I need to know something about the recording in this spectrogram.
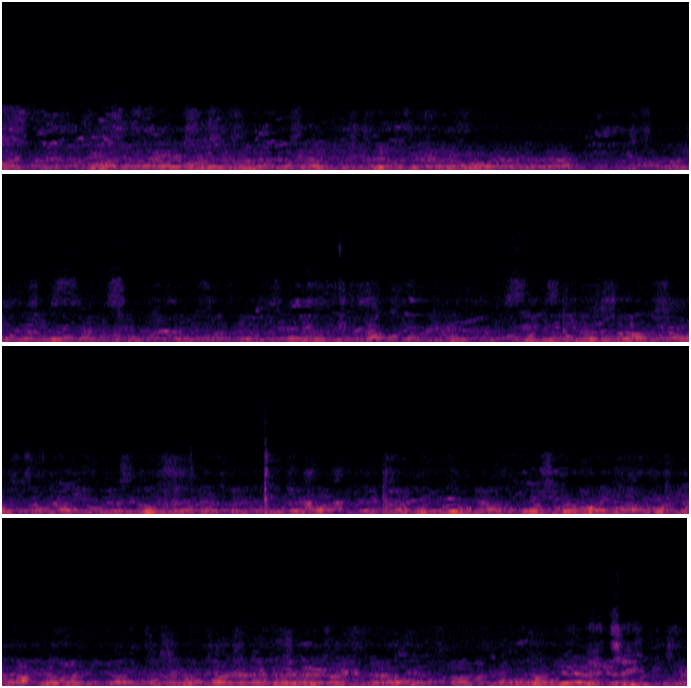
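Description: Several people chatter in the background outdoors.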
